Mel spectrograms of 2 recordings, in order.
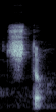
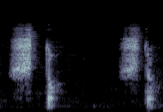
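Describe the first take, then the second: First: Что said "chto"; hard "ch" opening on что, as "chto"; weird "ch" pronunciation. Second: Что said "shto"; usual "shto" pronunciation. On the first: Teacher imitating some people, что oddly said "chto". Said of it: "it sounds a little bit weird". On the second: Teacher modelling what most people say, что as "shto". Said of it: "most of us pronounce it". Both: Shown as a demonstration.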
